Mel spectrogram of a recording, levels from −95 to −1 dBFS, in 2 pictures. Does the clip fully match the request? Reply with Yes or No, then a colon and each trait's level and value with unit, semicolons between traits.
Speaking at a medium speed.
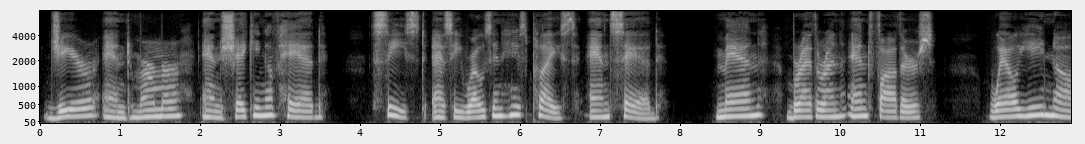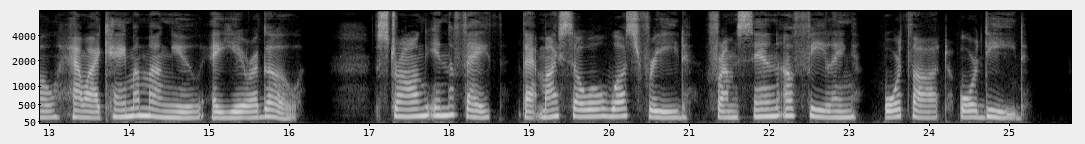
No: slow, 110 wpm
